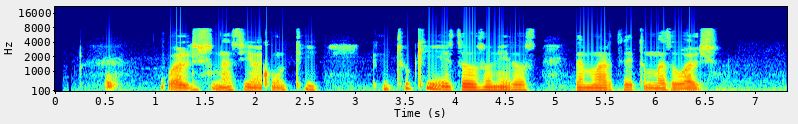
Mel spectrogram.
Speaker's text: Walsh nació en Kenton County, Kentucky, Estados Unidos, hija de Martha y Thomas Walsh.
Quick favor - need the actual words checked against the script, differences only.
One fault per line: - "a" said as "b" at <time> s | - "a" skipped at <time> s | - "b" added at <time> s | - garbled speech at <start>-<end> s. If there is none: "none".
- "en Kenton" skipped at 2.1 s
- "hija" skipped at 4.8 s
